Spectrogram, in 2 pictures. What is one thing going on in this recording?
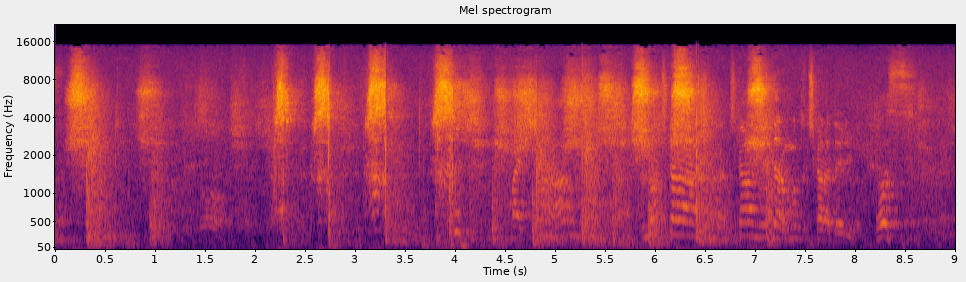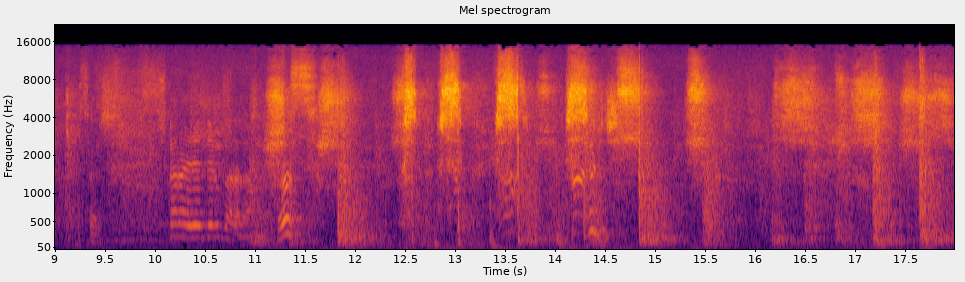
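Punches and kicks thud sharply against a padded shield.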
